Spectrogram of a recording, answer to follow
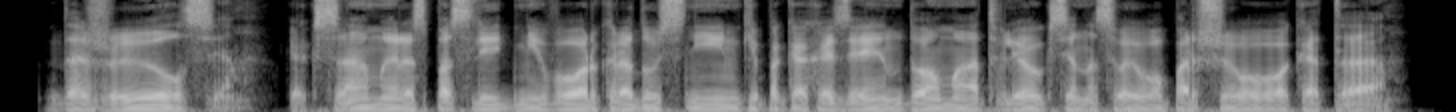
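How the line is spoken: Muttering. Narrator (Russian): бормотал граф

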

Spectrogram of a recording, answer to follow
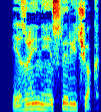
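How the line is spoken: Flat, indifferent voice. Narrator (Russian): сказал Хью бесстрастным голосом человека, у которого есть проблемы побольше этой

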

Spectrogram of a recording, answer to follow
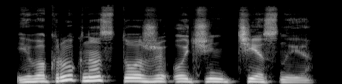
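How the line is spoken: Grumbling mutter. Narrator (Russian): буркнул Штырь

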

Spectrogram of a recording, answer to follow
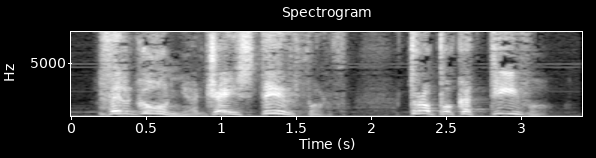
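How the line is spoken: Shouted. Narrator (Italian): Qualcuno gridò

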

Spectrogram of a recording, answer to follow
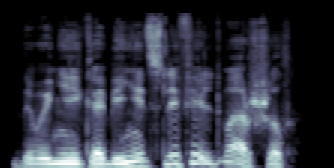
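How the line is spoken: Mocking question. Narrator (Russian): насмешливо спросил Павел

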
